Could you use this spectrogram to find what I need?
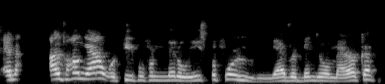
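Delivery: normal talking voice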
